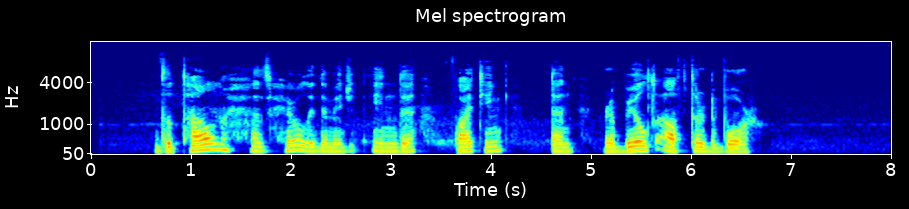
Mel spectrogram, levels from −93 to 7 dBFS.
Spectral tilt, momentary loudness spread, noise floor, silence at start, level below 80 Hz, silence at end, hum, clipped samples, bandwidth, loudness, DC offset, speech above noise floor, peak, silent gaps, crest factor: -7.5 dB/octave; 12 LU; -75 dBFS; 0.65 s; -72 dBFS; 1.4 s; none; under 0.1%; 9.2 kHz; -27 LUFS; under 0.1%; 49 dB; -8 dBFS; none; 20 dB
